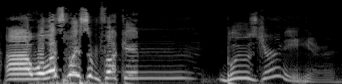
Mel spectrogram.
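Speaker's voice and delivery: slow, loud, hyped kickoff; rally everyone to start; excited announcement. Real, not acted.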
